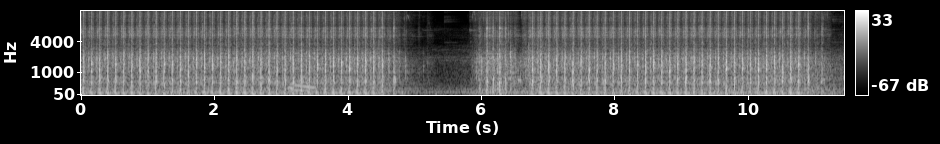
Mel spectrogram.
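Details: Honda PCX150i scooter that won't start after sitting a long time, battery now charged. Fast, even cranking chug at about three per second, pausing and resuming, never catching. The plug shows spark; the cause is not yet found.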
